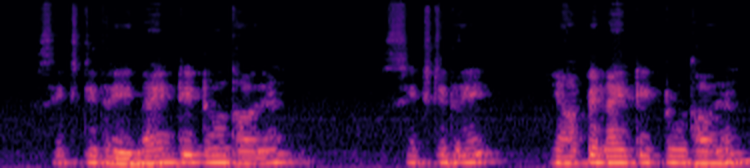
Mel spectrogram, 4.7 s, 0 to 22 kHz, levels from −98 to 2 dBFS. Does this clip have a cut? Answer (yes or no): no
